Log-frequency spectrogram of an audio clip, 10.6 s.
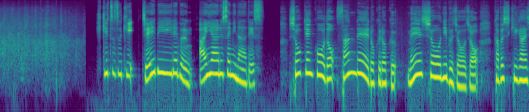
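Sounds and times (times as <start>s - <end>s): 
audience applause: 0.0s - 1.8s
speech: 2.1s - 10.5s.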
